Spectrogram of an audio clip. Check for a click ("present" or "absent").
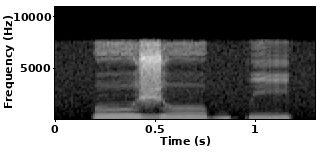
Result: absent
